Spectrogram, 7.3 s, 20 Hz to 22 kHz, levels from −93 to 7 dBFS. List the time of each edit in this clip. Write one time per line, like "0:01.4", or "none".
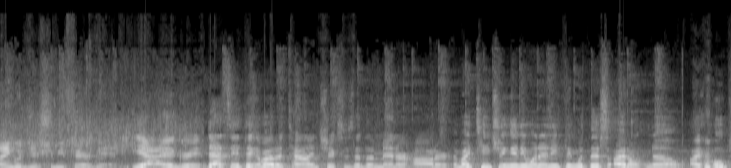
0:02.0
0:04.5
